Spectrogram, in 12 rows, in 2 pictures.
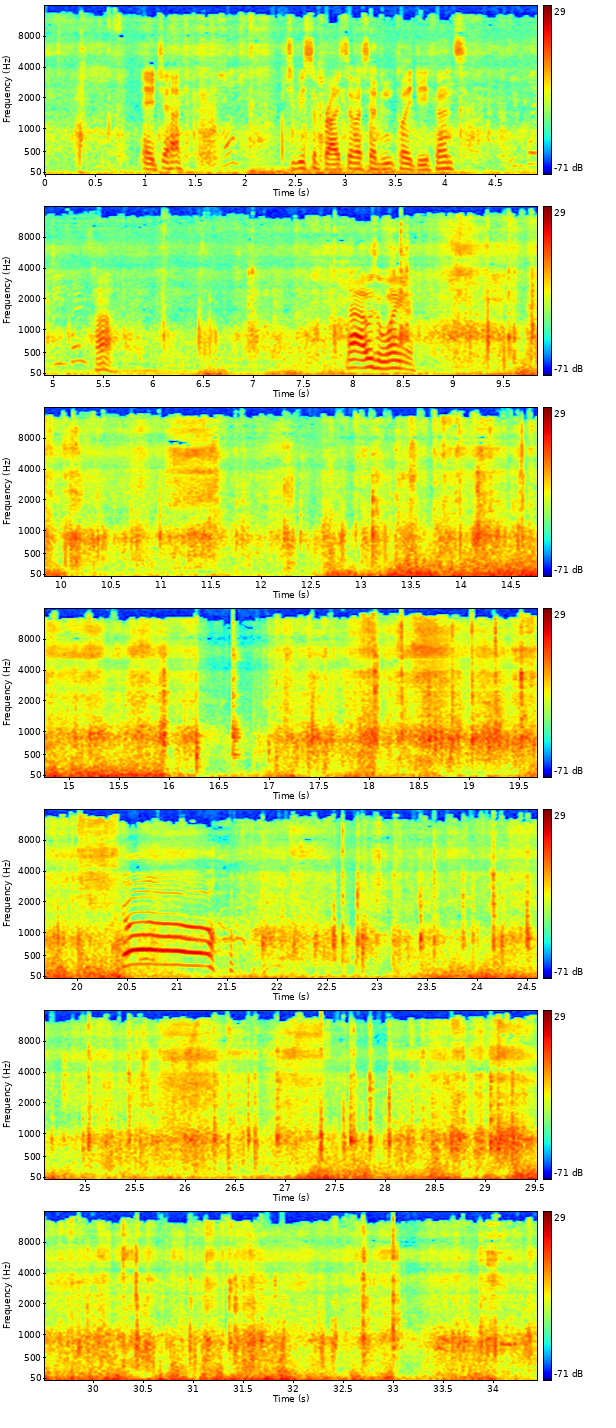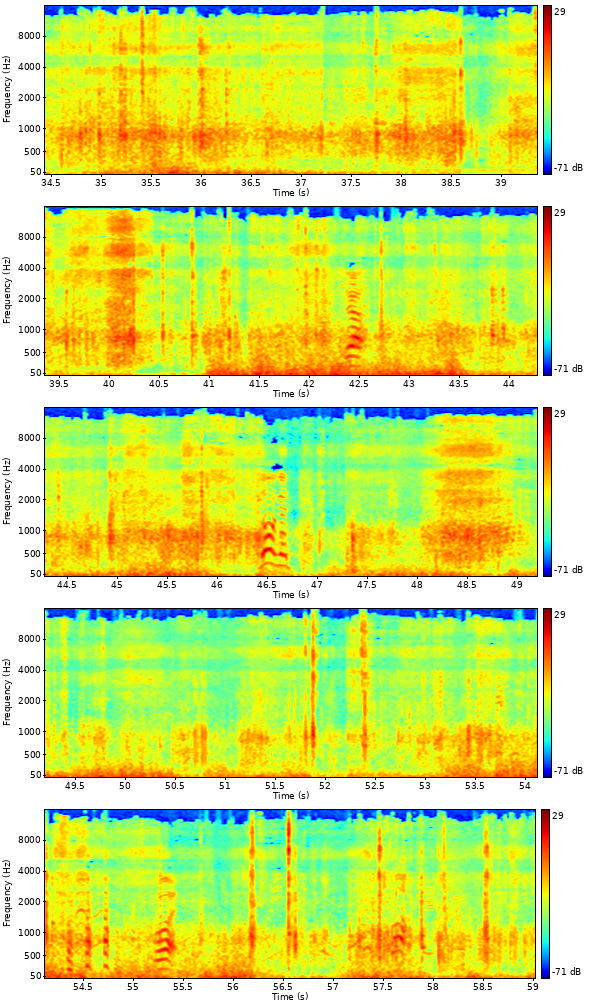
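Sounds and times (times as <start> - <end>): skate blades scraping ice: 0.0 - 59.0
wind rumbling on microphone: 1.9 - 11.0, 12.3 - 18.6, 19.2 - 37.7, 40.8 - 59.0.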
